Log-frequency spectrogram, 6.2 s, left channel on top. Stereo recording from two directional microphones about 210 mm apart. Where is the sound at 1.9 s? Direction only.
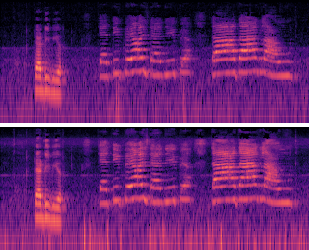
10° right (ahead or behind).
